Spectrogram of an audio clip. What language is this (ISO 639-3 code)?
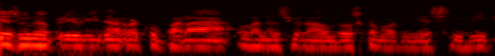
cat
